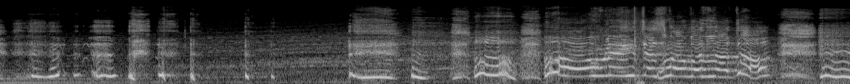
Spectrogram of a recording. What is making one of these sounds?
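A middle-aged man sobs and wails loudly up close.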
